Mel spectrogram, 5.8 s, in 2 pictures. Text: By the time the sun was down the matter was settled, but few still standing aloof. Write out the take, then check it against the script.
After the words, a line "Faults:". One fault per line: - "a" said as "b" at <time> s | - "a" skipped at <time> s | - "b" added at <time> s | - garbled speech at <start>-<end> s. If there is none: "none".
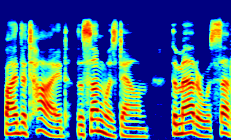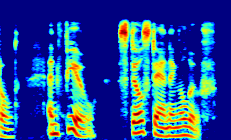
By the tide the sun was down the matter was settled, and few still standing aloof.
Faults:
- "time" said as "tide" at 0.3 s
- "but" said as "and" at 3.5 s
